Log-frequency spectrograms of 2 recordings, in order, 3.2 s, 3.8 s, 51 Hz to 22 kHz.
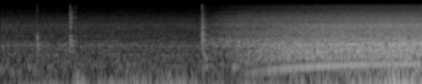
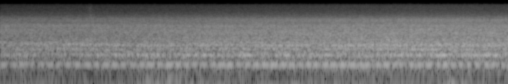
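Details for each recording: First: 2012 Honda Odyssey running warm, radiator fans commanded on by scan tool at idle: clicks, then one fan whirs steadily while the other doesn't move at all though it should have kicked on. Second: 2011-2017 Honda Odyssey (2012) radiator cooling fan removed from vehicle, commanded on by scan tool while spinning freely: smooth steady motor whir with airy rush winding down evenly; normal fan motor operation, working.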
